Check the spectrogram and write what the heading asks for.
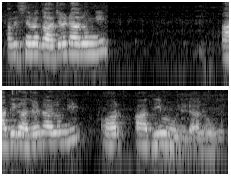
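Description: Cooking host, woman, high voice, step-by-step recipe narration in an echoey home kitchen. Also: unhurried, a little hiss or hum. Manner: plain, explains each step as she works.

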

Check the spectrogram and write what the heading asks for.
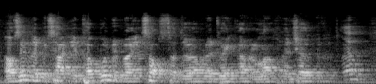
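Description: A man's voice: medium pitch, racing. A middle-aged man doing a stand-up comedy set in a club, chatty and sarcastic as he teases the crowd. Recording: roomy audio from a distance.

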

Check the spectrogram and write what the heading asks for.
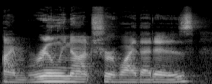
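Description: Working through a computer install in a screen-recorded tutorial, a young man from a tech channel casually describes each step as he goes. He speaks unhurriedly in a bright, forceful mid-range voice with little pitch movement, from a bedroom studio where computer screens sit behind him.

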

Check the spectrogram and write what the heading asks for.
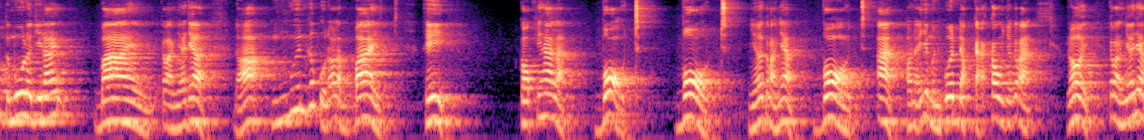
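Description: High-voiced Vietnamese-accented male teacher. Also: reverberant. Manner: repetitive, coaxing, checks in often with the viewers. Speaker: English teacher. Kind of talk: casual classroom lesson.

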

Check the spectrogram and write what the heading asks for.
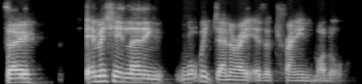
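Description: A man's voice: mid-range voice, lively intonation, brisk, creaky, fairly bright tone, no echo, highs cut off. A man giving a technical talk over slides at an online meetup, explaining step by step with frequent ums and uhs. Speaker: meetup presenter.

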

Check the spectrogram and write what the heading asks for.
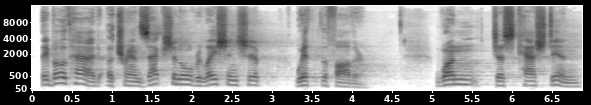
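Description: A middle-aged man preaches a Sunday homily in a big church, picked up by a pulpit gooseneck and a lapel mic amid long hall reverb. He speaks deliberately, pausing between phrases, in a voice a bit bright and slightly high for a man.

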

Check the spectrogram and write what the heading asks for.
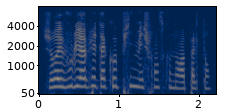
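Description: Woman streamer, high bright voice, chatty live play-by-play, talks to her characters. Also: racing, dry recording, lo-fi sound. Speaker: game streamer. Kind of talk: casual live gameplay commentary.

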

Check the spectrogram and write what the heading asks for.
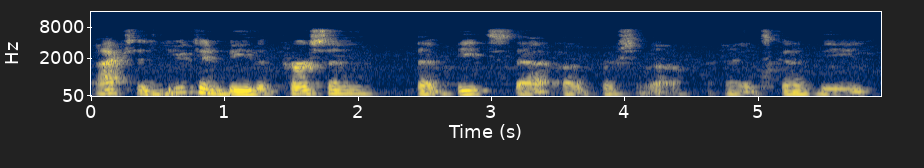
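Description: A man organizing a group over a call, walking through who plays which part and thinking aloud as he goes. His voice sits at an ordinary middle pitch. The sound is roomy and muffled, with a faint background hiss. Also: steady tone, measured pace. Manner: explains step by step, thinking aloud. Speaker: group leader planning a skit. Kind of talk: casual planning on a group call.

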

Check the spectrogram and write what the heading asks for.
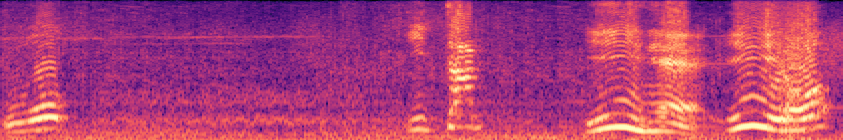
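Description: A young man giving excitable let's-play commentary, often shouting and laughing at the action. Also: very high-pitched, very slow, faint music behind. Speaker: game commentator.

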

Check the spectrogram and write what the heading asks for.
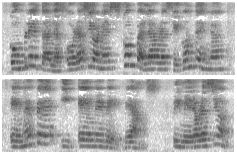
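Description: In a virtual primary lesson, a woman with a high, darkish voice dictates words syllable by syllable, slow and patient. She's far from the mic, and the room has echo.

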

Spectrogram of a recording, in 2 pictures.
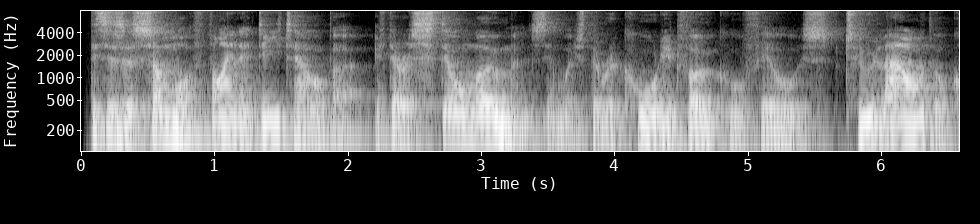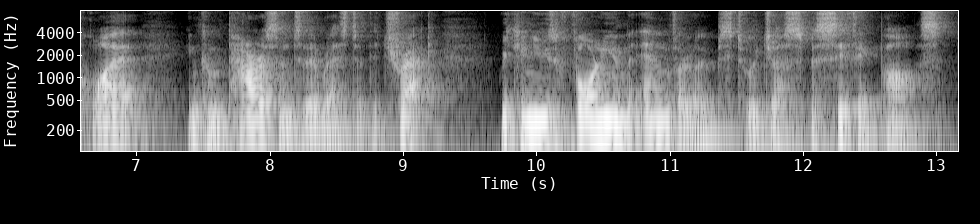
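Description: A man narrating a scripted software tutorial in a calm, steady, explanatory way. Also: mid-range voice, moderate pace, creaky, reverberant.

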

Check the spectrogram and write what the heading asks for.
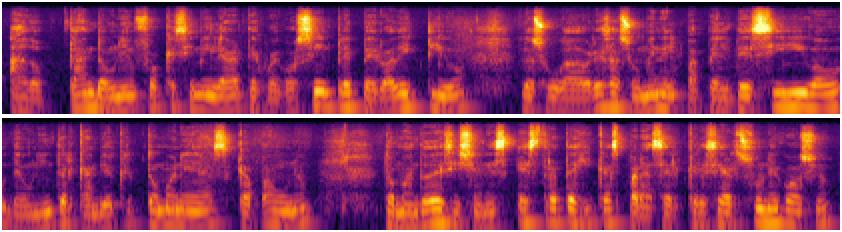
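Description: At a normal speed and in a steady, darkish, medium-pitched voice, a crypto channel host talks viewers through a screen recording. It's loose and chatty, riddled with fillers and restarts, and he regularly asks "¿no?".

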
